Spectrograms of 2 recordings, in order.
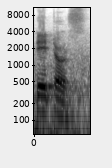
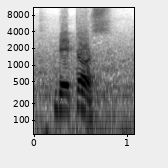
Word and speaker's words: debtors: तो उसका नाम है डेटर्स। इधर बी का प्रोनाउंसिएशन नहीं होता, तो उसका नाम दे दिया होता है डेटर्स।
